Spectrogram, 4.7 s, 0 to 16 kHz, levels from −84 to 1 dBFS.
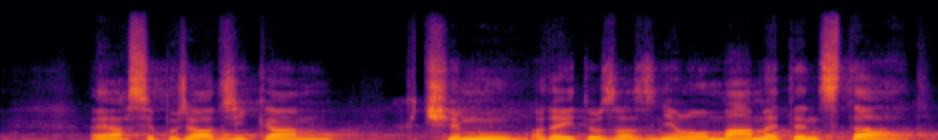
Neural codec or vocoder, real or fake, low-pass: autoencoder, 48 kHz, 128 numbers a frame, DAC-VAE, trained on Japanese speech; fake; 14.4 kHz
